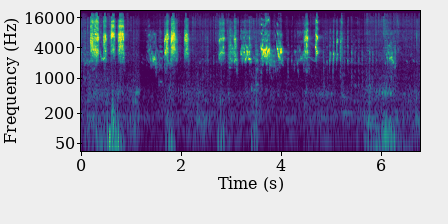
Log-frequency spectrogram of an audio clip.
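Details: Budgerigars, a breeding pair in a colony, chirping in short scratchy bursts, quick bright chirps with pauses between them, and no other clear sounds.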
